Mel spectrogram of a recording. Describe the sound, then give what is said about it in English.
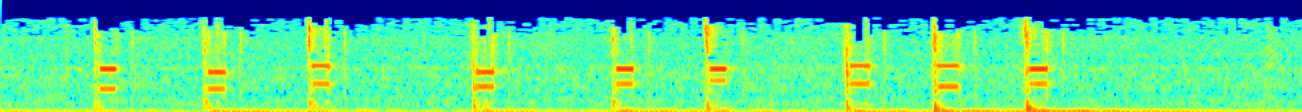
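About nine touch-tone keypad beeps entering a PIN for a phone calling card, short dual-tone presses at an uneven, deliberate pace, fairly loud over a low background hum, with no talking. “Press the star key after entering your PIN to add time using your credit card. Please enter your PIN now.”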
